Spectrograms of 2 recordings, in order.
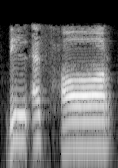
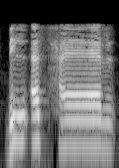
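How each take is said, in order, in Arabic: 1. يُنطق صوت h مفخَّمًا وممتلئًا. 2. يُنطق صوت r مرقَّقًا وخفيفًا. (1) "ما ينفعش أقول بالأسحار يبقى أنا فخمت الحاء" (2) "أو أقول بالأسحار ورقق الراء"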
